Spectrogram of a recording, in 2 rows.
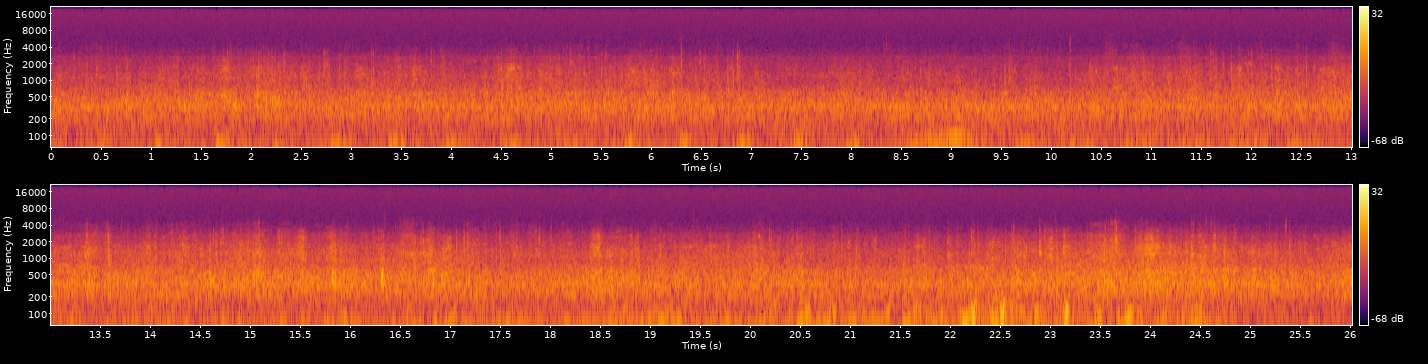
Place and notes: Jūrmala, Latvia, in the sand
hydrophones buried in the dunes' sand, near the roots of the grass
22 August, 19:40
